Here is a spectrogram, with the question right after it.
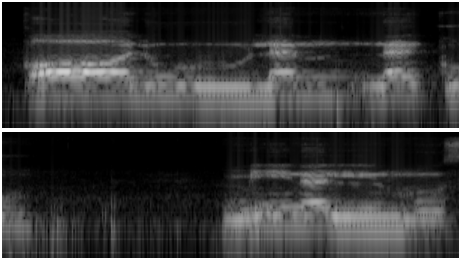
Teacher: قالوا لم نکو من المصلین، میم کو بغیر کھینچے پڑھیں گے، نون کو لام ساکن سے ملائیں گے، اس میم کو بھی بغیر کھینچے پڑھنا ہے، صاد کو موٹا کر کے صاد کی سیٹی ادا کریں گے، صاد کو آگے لام سے ملا دیں گے جس پر تشدید ہے، تشدید ہونے کی وجہ سے تھوڑا سا ٹھہراؤ رکھیں گے، پھر لام کو آگے یا مدہ سے ملا دیں گے، یا مدہ ہونے کی وجہ سے لام کو ایک الف کے مقدار کھینچیں گے۔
